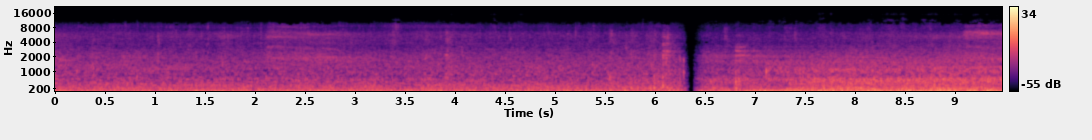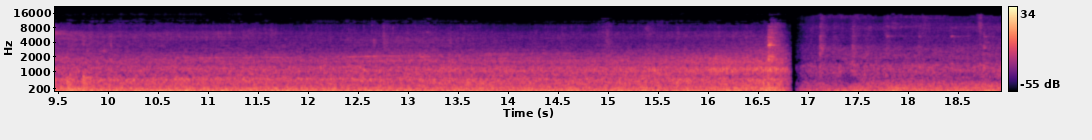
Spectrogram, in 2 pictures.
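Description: Outdoor street ambience: a steady low rumble and wash of noise, cut off abruptly twice, about six seconds in and near the end.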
